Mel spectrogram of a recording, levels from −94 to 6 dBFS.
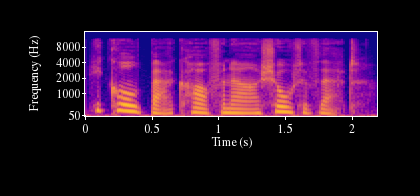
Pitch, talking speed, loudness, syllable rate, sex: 195 Hz, 245 wpm, -17 LUFS, 5.0 syllables/s, female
